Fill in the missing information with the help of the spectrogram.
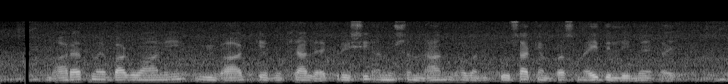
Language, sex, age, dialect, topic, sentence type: Magahi, male, 36-40, Southern, agriculture, statement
